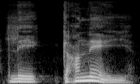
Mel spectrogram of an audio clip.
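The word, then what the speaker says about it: Les Canailles: Es heisst Le Ganei.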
